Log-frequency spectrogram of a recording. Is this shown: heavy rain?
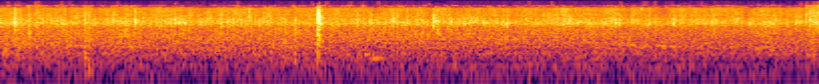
yes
